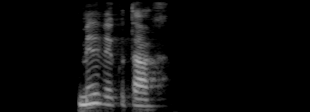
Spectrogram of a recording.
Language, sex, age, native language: Icelandic, female, 40-49, Icelandic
